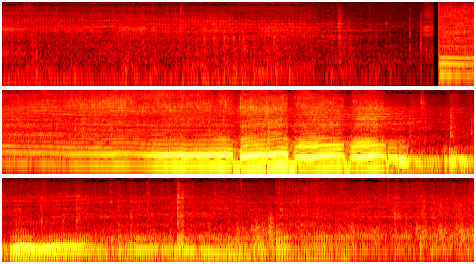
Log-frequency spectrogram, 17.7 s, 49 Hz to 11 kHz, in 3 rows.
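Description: Open two-seater kit car's engine revving hard under load as it climbs a steep slope. The pitch rises, then falls off about 10 seconds in and settles to lower, steadier running. Before a sudden start about 5 seconds in there is only a faint rush of wind and a distant car.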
